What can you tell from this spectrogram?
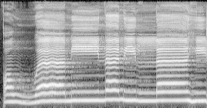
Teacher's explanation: tipis jadi bunyinya la lillahi la hukumnya adalah Mad Thobi'i muqaddar karena huruf lam berbaris fathah panjang maka cara bacanya kita panjangkan lamnya ini dua harakat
